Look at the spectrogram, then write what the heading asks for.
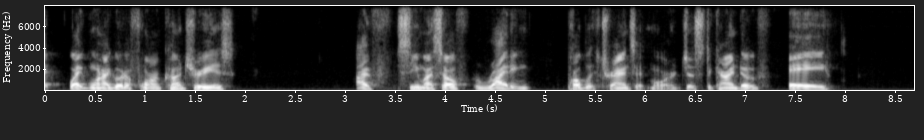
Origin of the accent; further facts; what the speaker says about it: Chicago, Illinois, United States; moved away as an adult; also born or lived in Roswell, New Mexico; I grew up in Chicago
